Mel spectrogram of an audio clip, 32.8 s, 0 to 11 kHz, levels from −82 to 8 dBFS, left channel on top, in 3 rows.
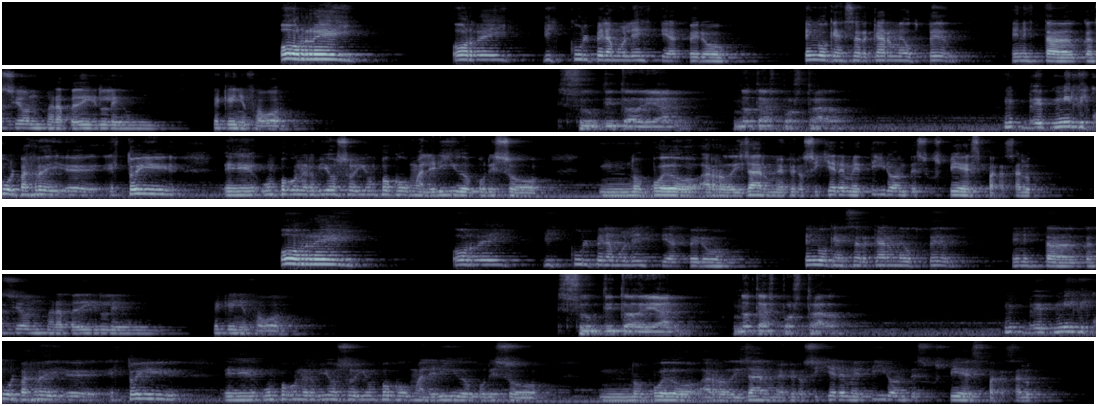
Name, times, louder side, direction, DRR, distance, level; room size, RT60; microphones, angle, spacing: voice 1, 2.8-3.6 4.5-5.1 5.4-7.3 8.0-9.6 10.1-12.5 13.1-13.8 21.0-27.3 27.9-32.2, left 4 dB, 90° left, 9 dB, 0.8 m, -31 dB
voice 2, 16.5-17.8 18.3-19.4, right 2 dB, 30° right, 7 dB, 0.9 m, -35 dB
sound 1, 18.3-29.3, left 1 dB, 45° left, 1.8 m, -52 dB
16.0 x 7.7 x 2.6 m, 0.81 s
head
